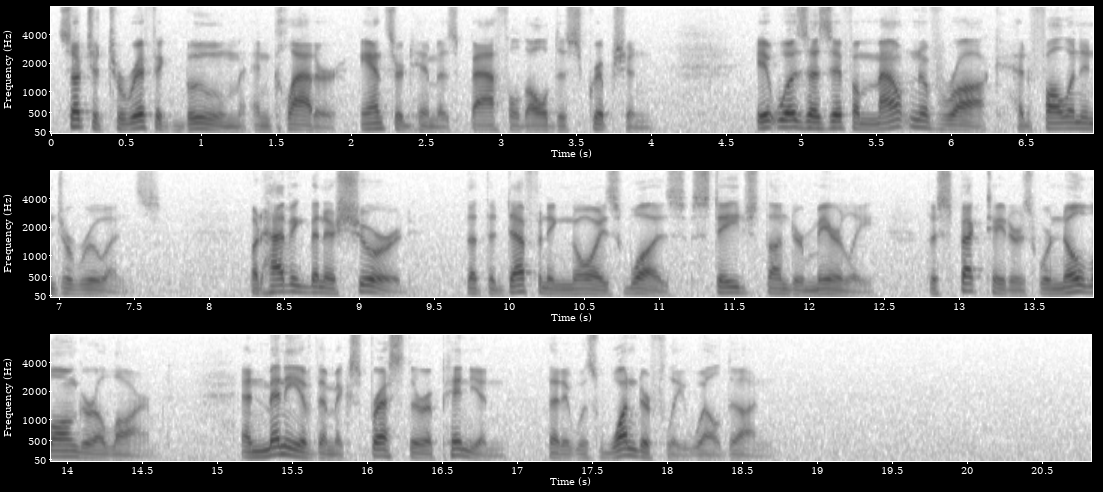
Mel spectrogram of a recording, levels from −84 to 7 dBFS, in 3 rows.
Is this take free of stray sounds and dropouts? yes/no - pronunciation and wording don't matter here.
yes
